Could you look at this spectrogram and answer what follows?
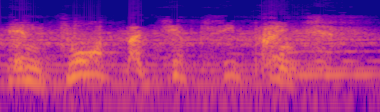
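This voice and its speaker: An actor playing a fussy, deferential ship's steward with an earnest manner in a 1940s radio mystery. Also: male voice, high voice, moderate pace, natural voice. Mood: confiding. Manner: obedient, earnest, reporting. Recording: muffled old radio with music.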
